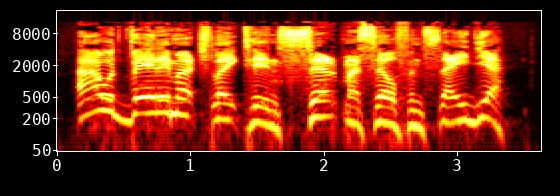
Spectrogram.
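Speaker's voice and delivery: put-on romantic Scottish accent. Mocking the Scottish accent from a TV show: romantic Outlander Scottish accent. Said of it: "That's the romantic one".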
